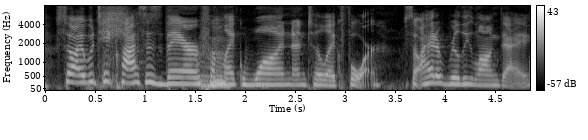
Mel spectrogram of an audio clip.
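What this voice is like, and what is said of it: East Coast American accent. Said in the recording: “heard the East Coast right there. ... The accent. ... That was East Coast.”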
